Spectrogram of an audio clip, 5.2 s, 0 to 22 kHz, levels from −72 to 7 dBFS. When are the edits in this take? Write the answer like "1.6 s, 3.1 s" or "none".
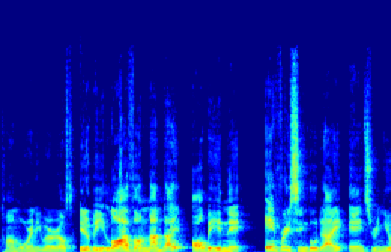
1.0 s

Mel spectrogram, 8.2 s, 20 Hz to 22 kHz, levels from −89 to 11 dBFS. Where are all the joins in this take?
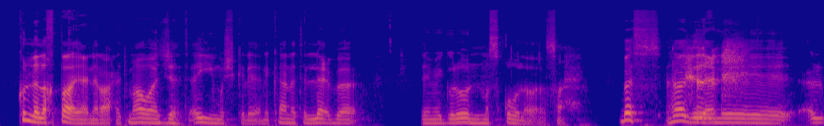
none

